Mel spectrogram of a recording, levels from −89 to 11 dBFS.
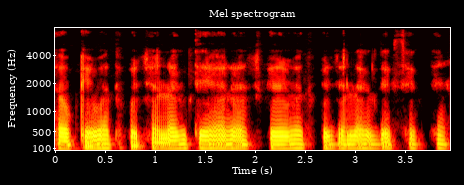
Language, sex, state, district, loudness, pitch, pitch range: Hindi, male, Bihar, Araria, -15 LUFS, 100 Hz, 100-105 Hz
